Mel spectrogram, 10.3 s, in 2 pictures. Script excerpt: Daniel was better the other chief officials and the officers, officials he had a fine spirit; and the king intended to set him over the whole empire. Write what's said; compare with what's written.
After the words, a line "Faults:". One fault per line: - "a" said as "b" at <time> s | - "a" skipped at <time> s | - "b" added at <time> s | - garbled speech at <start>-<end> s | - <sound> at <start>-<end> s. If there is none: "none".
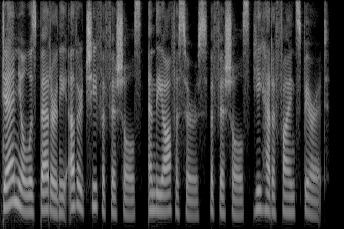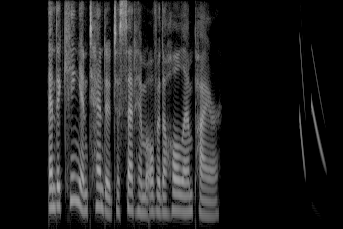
Daniel was better the other chief officials and the officers, officials he had a fine spirit; and the king intended to set him over the whole empire.
Faults:
- chirp at 9.6-10.1 s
